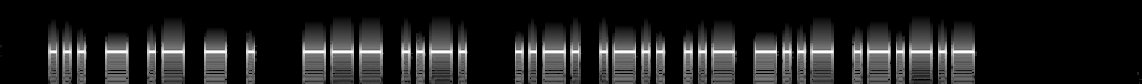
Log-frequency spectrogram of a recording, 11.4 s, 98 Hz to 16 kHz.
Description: Morse code, heard as a keyed tone, about 17 wpm, 700 Hz. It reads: STATE OF FLUX.
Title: Pangram Challenge v2 - 17wpm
